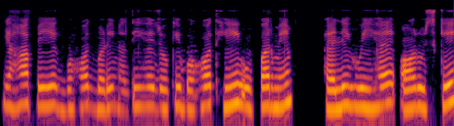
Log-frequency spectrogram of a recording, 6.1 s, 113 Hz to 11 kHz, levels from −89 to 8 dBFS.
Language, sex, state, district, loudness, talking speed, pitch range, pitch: Hindi, female, Chhattisgarh, Balrampur, -19 LUFS, 190 wpm, 220-240 Hz, 230 Hz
